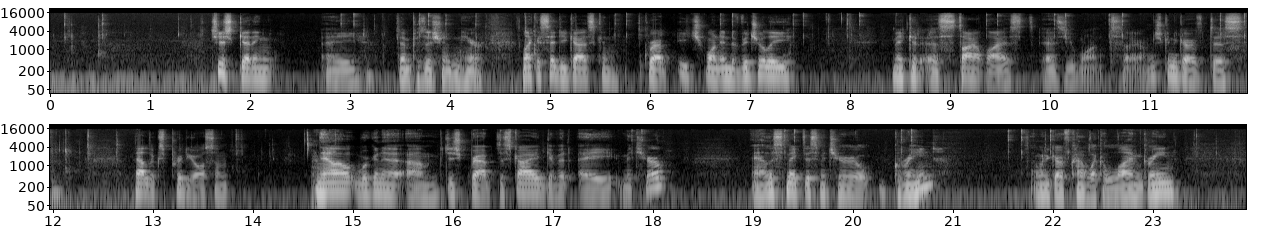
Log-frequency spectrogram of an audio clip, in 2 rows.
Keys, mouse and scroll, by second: 2.2 r, 3.0 click, 3.2 z, 3.9-5.7 middle drag, 4.8 KP_0, 5.3-5.7 scroll up 2, 5.7 click, 6.1 r, 6.8 click, 7.0 g, 8.0 click, 8.7 r, 9.4 click, 9.5 g, 10.6 click, 11.2 g, 12.0 click, 12.1 alt+a, 12.2 scroll down 1, 13.6-16.5 shift+middle drag, 13.9 scroll down 1, 16.5 click, 17.8 click, 19.3-20.6 drag, 23.1-23.6 scroll down 1, 23.6-23.9 scroll up 1.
